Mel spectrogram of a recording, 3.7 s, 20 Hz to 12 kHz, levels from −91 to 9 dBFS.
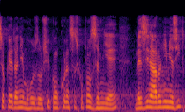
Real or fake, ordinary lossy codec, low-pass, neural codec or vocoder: real; MP3, 64 kbps; 7.2 kHz; none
